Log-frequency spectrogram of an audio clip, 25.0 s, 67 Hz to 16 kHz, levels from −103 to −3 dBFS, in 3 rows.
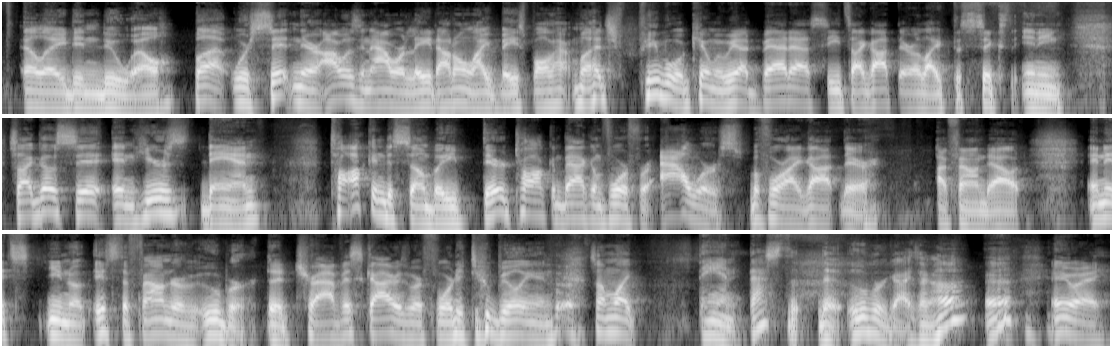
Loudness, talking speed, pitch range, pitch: -20 LUFS, 210 wpm, 100-125 Hz, 115 Hz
